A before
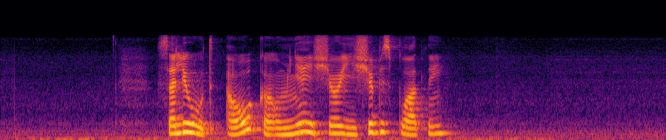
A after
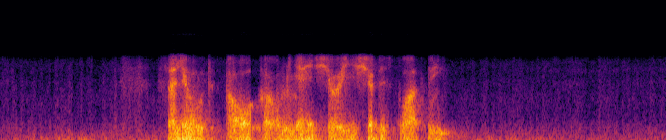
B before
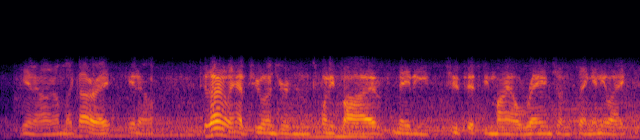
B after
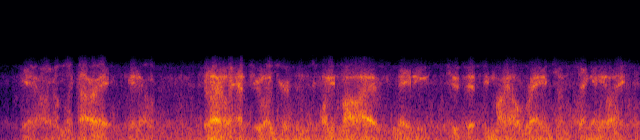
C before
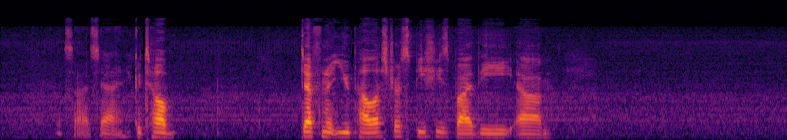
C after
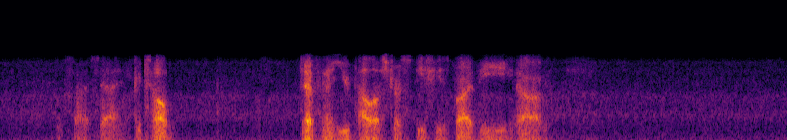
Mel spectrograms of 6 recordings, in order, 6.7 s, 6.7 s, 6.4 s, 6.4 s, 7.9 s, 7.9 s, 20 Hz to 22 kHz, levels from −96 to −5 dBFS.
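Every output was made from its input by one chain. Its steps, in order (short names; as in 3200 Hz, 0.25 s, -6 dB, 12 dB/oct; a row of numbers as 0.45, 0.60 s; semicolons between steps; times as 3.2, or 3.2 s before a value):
LPC vocoder at 8 kHz whisper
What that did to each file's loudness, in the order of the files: -1.5, -0.5, 0.0 LU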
